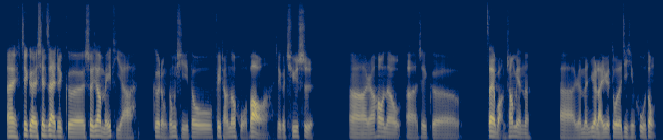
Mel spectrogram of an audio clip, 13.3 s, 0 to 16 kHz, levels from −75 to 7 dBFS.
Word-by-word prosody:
哎， 120 -1 +7
这 150 -1 +4
个 120 - +7
现 115 - +3
在 130 -1 +7
这 120 0 +1
个 100 -1 0
社 130 +6 +1
交 130 0 +5
媒 105 0 -1
体 95 -7 -12
啊， 85 -1 -5 0.3
各 115 -1 -2
种 85 - -6
东 110 +7 -6
西 100 -3 -9
都 105 0 -2
非 120 - -3
常 100 -1 -4
地 115 0 0
火 115 - -8
爆 - - +8
啊， - - -13
这 - - -9
个 - - -8
趋 120 0 -5
势。 120 - -4 0.7
呃， 95 -2 0
然 95 +1 -2
后 120 0 +1
呢， 100 -2 -2
我 95 - -8
呃， 85 -1 -6
这 95 - -9
个， 80 -2 -8 0.5
在 - - +8
网 80 +2 -3
上 115 +6 0
面 100 - -3
呢， 95 - -7 0.6
呃， 85 -2 -4
人 95 +2 -7
们 100 0 -6
越 115 - +1
来 - - +3
越 105 - -1
多 110 - -1
地 100 - 0
进 110 +1 -9
行 100 +1 -10
互 - - -7
动， - - -2
100 Hz, 235 characters per minute, -23 LUFS, 95-115 Hz, 0.7 s, 爆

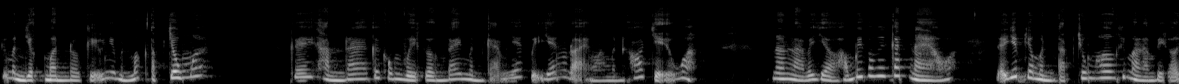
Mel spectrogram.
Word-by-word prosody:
cái - - -6
mình 230 -8 +7
giật 195 0 +4
mình 200 -3 +5
rồi, 185 -1 -1
kiểu 190 - -2
như, 280 +1 -5
mình 205 -7 +2
mất 265 +4 -3
tập - - -6
trung 305 +2 +4
á. 380 - -2 0.9
Cái 175 +1 -2
thành 190 -5 +2
ra 245 +5 -2
cái 300 - -4
công 255 -4 -1
việc 190 -4 +2
gần 185 -2 +1
đây 235 +3 -2
mình 215 -7 +2
cảm 250 - -9
giác 335 +2 -7
bị - - -1
gián 280 +8 -4
đoạn - - -3
làm 170 0 -4
mình 175 +1 -4
khó 300 - -5
chịu 225 -7 -1
quá 295 - -1
à. - - -24 0.7
Nên 255 -2 +3
là 200 -4 +2
bây 210 +4 +2
giờ 200 -7 0
hổng 210 +3 +2
biết 355 +1 +1
có 390 - +1
cái 390 0 +3
cách 400 -4 -1
nào 195 -3 +3
á, - - -26 0.4
để - - +1
giúp 345 +3 +5
cho 305 - +3
mình 210 -9 +5
tập 170 -4 -5
trung 285 0 -2
hơn 300 +1 -1
khi 340 - -6
mà 245 -8 +2
làm 175 -1 0
việc 180 -2 -2
ở - - -4
230 Hz, 280 wpm, -25 LUFS, 185-290 Hz, 0.9 s, mình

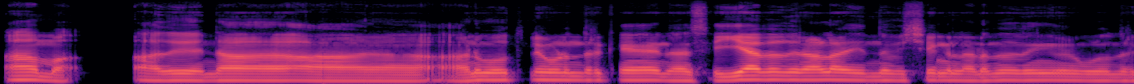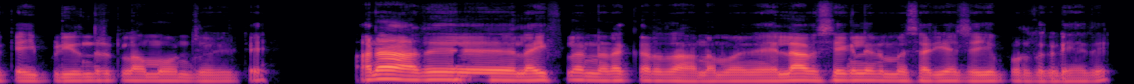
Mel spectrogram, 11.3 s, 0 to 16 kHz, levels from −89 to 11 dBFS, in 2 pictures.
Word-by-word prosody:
ஆமா. 120 -7 0 0.4
அது 115 0 0 0.2
நான் 115 0 +3 1.0
அனுபவத்திலேயும் 130 +1 -1
விழுந்திருக்கேன். 125 -1 -1
நான் 110 -2 -2
செய்யாததுனால 135 +1 +3
இந்த 120 0 -4
விஷயங்கள் 120 0 -3
நடந்ததுலேயும் 120 +1 -2
விழுந்திருக்கேன், 105 -1 -4
இப்படி 105 +2 -4
இருந்துருக்கலாமோன்னு 110 -1 -4
சொல்லிட்டு. 100 0 -8 0.5
ஆனா 165 - +8
அது 135 +1 +1 0.5
லைஃப்ல 125 +2 -1
நடக்கிறதுதான். 110 -4 -1
நம்ம 100 +1 -3 0.2
எல்லா 120 +2 +6
விஷயங்களையும் 120 0 -1
நம்ம 110 -2 -4
சரியா 105 +1 -1
செய்யப்போறது 100 -2 -4
கிடையாது. 95 +4 -6
115 Hz, 130 wpm, -24 LUFS, 105-125 Hz, 1.0 s, ஆனா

